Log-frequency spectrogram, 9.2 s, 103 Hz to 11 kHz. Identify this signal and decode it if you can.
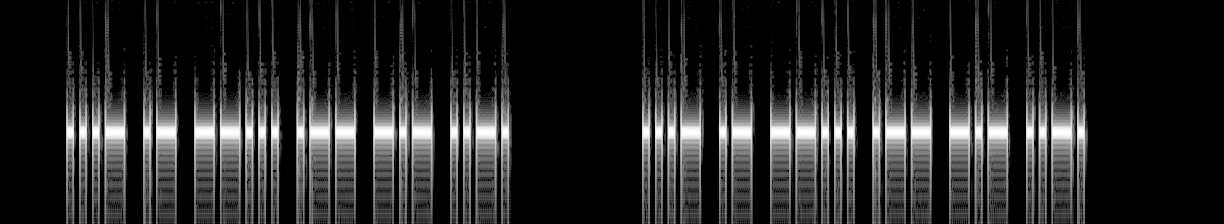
Morse code, heard as a keyed tone, about 25 wpm, 700 Hz. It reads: VA7WKF VA7WKF
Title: DXCC-100 Call Signs - 6 Characters - Repeated 3x - 25wpm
